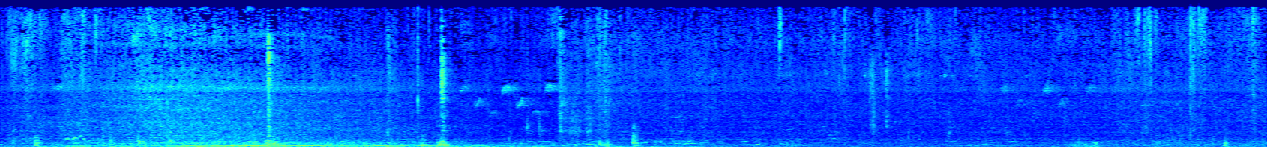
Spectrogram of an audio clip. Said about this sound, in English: See, now this is more my speed. This is more, you can hear some birds, you can hear some people kind of chit-chatting, but nothing crazy. Yeah, that is really nice. It gives you the kind of, you know, sidewalk cafe in Paris kind of feel.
